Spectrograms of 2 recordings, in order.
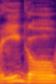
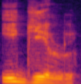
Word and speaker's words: Egil: in the cutscene where Eagle was like by the way I was pronouncing it Eagle last week it's definitely egil yeah where Eagle is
